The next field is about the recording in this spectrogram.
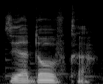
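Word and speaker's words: Zwiadowca: I'll call this SP here's how this is pronounced zova translates to Scout or Pathfinder which is why I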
